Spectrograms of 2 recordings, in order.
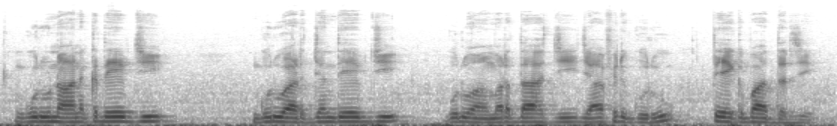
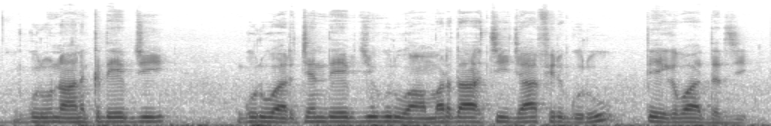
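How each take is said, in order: Both takes have the same delivery.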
